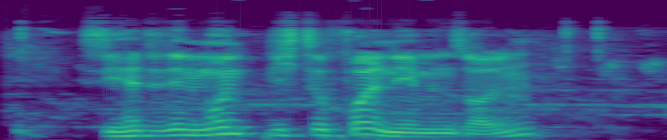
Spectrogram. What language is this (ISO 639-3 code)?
deu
